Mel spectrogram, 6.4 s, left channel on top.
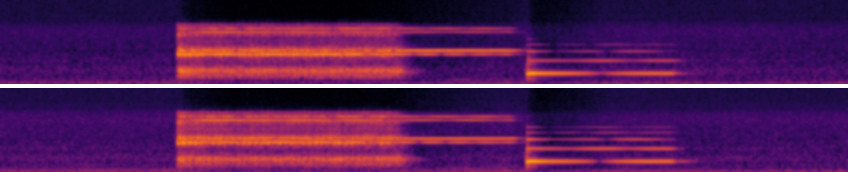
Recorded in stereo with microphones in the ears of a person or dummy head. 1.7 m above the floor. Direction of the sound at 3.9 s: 50° right (ahead or behind).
